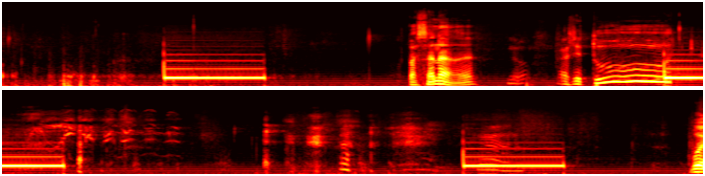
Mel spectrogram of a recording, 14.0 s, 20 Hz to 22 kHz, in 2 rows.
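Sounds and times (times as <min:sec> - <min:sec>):
telephone busy signal during a call attempt: 0:01.6 - 0:02.7, 0:06.6 - 0:07.6, 0:11.6 - 0:12.8
speech: 0:04.1 - 0:06.9
people laughing: 0:07.2 - 0:08.9, 0:09.6 - 0:12.2.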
